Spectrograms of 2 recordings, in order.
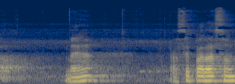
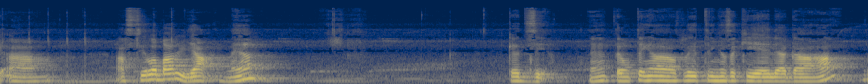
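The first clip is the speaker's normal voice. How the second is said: ordinary delivery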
